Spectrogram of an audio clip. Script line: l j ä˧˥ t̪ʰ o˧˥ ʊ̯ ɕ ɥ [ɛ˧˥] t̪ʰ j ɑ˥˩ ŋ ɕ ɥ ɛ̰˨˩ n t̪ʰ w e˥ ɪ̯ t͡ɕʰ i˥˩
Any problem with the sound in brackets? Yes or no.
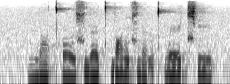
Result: no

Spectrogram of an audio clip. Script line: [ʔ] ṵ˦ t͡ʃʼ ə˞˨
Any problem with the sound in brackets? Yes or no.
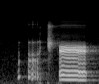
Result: no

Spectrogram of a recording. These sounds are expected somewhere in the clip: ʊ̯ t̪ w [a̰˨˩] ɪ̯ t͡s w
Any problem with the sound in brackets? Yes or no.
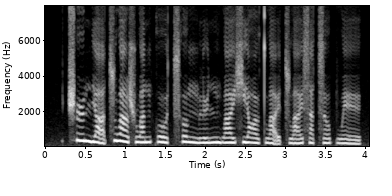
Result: no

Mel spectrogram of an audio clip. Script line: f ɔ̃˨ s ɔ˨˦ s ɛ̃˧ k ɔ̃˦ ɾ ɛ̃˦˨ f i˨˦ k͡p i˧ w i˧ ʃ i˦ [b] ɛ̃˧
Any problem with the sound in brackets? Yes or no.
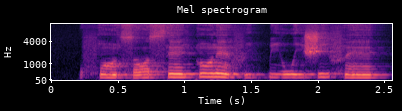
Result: yes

